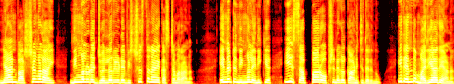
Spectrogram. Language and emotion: Malayalam, angry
